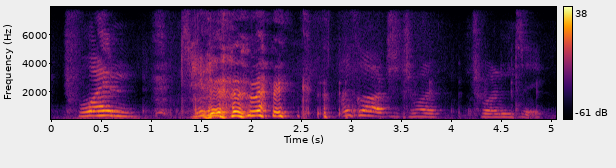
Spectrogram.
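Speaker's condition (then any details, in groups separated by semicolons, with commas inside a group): Cerebral palsy; from birth, brain injury; about four years therapy, improved speech and movement; speech not expected in infancy, now speaks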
